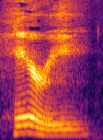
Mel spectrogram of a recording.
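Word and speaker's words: Pherry: a character named Taylor Harry Harry spelled p h e r r y the p is silent and it is about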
